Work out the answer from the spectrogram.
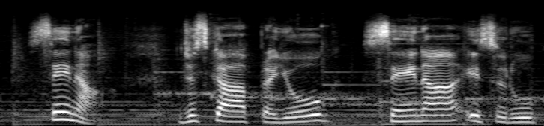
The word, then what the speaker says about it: सेना: अतः सेना इस शब्द के उच्चारण में ए इस स्वर वर्ण या अक्षर का ही प्रयोग किया जाना चाहिए ना कि ऐ का।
